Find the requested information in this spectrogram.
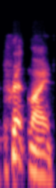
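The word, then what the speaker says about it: println: line method here the print line function there's also we read that it's spelled p r i n tln and people read it as print line there's also a print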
